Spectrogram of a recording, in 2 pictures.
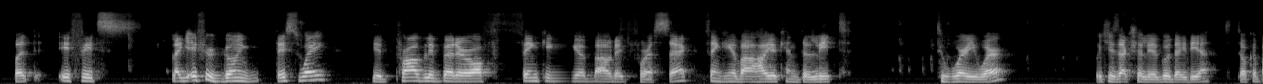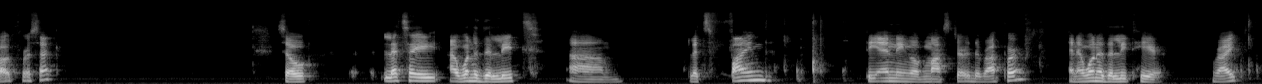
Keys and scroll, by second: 1.2-2.2 typing, 9.0 typing, 13.6-14.6 typing, 20.4-20.8 typing, 25.1 typing.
